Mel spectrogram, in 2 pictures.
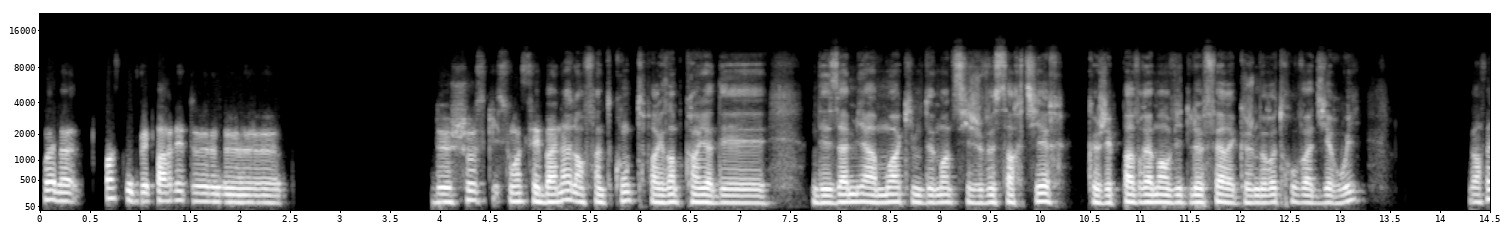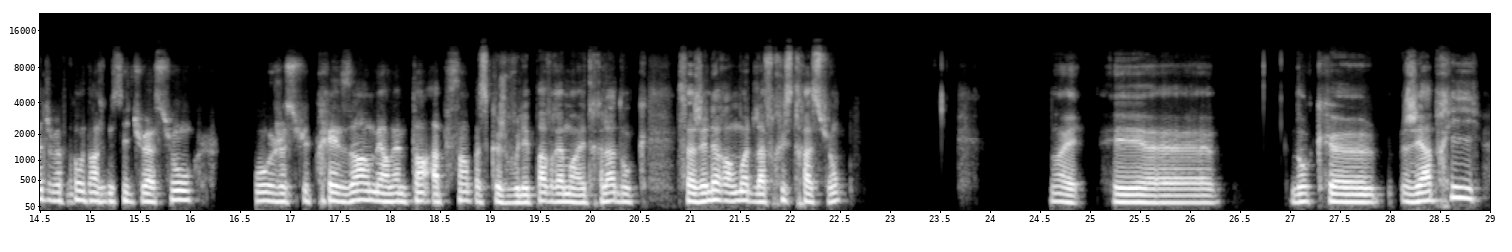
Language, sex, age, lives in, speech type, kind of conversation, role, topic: French, male, 25-29, France, conversation, podcast, guest, Quel conseil donnerais-tu pour apprendre à dire non sans culpabiliser ?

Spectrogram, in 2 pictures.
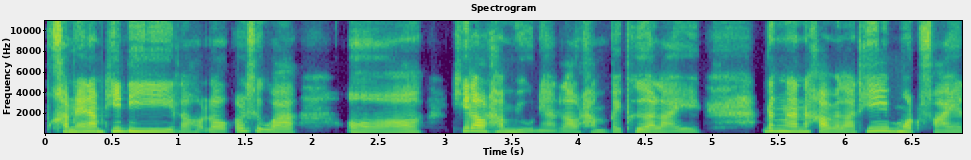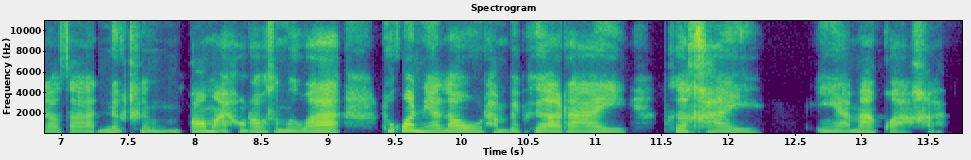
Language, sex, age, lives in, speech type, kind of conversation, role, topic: Thai, female, 20-24, Thailand, conversation, podcast, guest, คุณค้นหาความสุขในการทำงานอย่างไรบ้าง?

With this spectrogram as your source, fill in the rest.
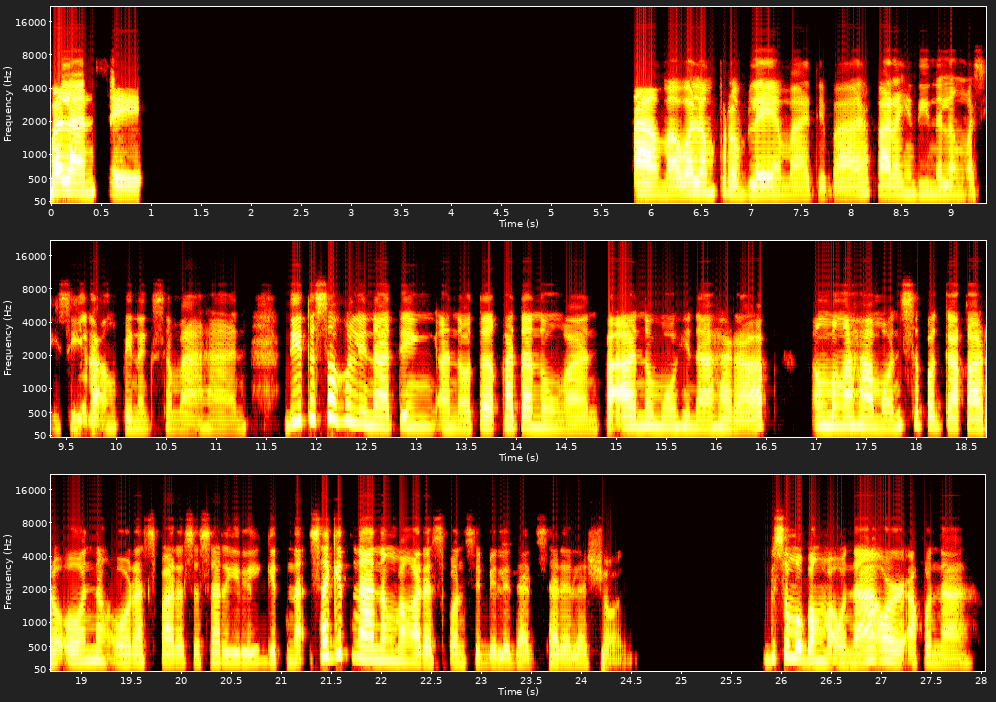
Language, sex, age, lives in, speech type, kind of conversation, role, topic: Filipino, female, 30-34, Philippines, conversation, unstructured, none, Paano mo pinahahalagahan ang oras para sa sarili habang nasa isang relasyon?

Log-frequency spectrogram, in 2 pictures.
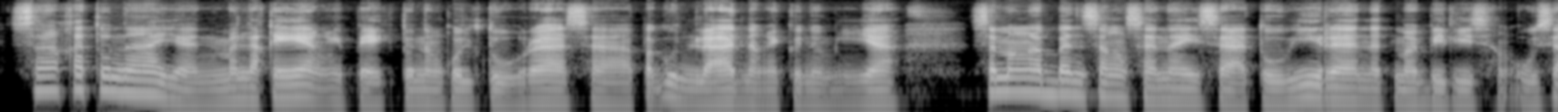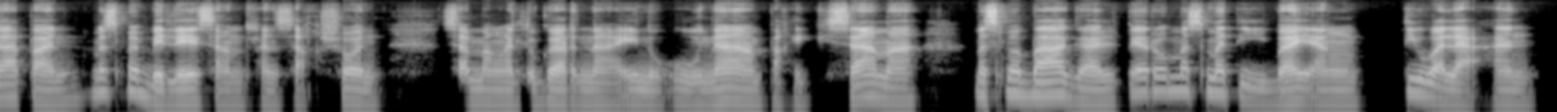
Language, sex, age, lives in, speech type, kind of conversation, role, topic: Filipino, male, 35-39, Philippines, read, expert-assistant, expert, Bakit may mga bansa na mabilis ang pag-unlad ng ekonomiya habang ang iba ay nananatiling mahirap? Ano ang papel ng kultura at panlipunang kaugalian sa prosesong ito?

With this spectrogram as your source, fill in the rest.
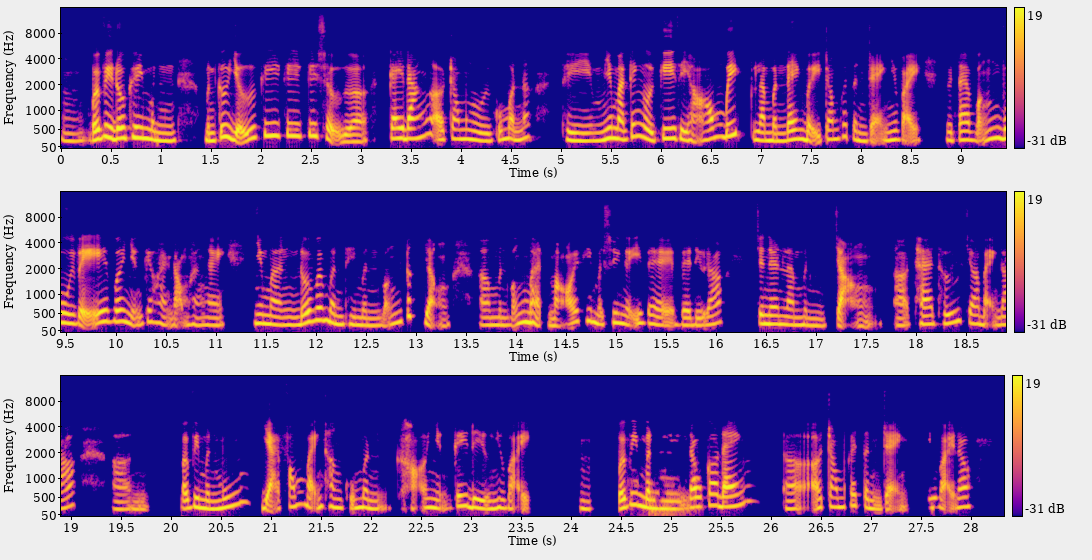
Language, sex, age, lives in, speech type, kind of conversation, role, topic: Vietnamese, female, 30-34, Vietnam, conversation, unstructured, none, Theo bạn, khi nào thì mình nên tha thứ cho người khác?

